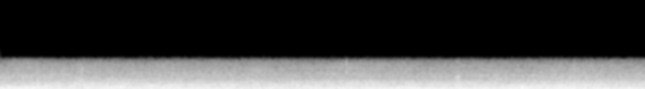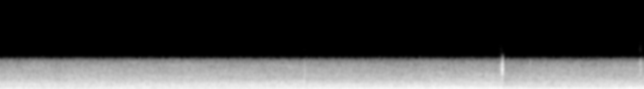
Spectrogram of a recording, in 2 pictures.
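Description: Steady low hum with a hiss over it inside an elevator car, unchanging throughout, with one short click near the end.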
